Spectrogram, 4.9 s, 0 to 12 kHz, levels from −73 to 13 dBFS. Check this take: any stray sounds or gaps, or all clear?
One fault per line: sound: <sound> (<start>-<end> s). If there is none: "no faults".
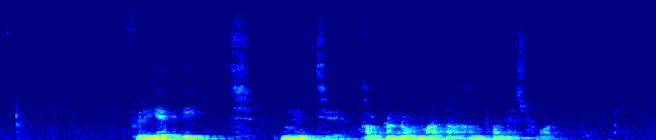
no faults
